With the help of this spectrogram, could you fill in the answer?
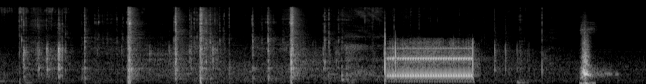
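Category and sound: signal or alarm, telephone dialing tones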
